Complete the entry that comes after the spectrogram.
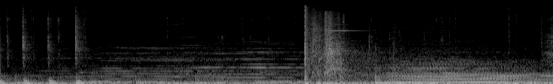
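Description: Keys on a computer keyboard that is not responding clack in quick, uneven bursts, fairly loud, with one heavier jab midway and a low steady hum underneath. No one speaks.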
